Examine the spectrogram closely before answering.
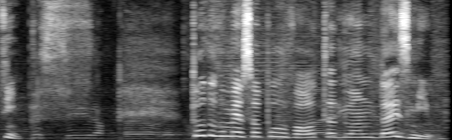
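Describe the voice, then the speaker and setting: A woman's voice: high-pitched, animated, moderate pace, music in the background. A woman with a Brazilian Portuguese accent co-presenting a radio show in a playful, chatty way with jokey asides. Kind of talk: casual radio chat.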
